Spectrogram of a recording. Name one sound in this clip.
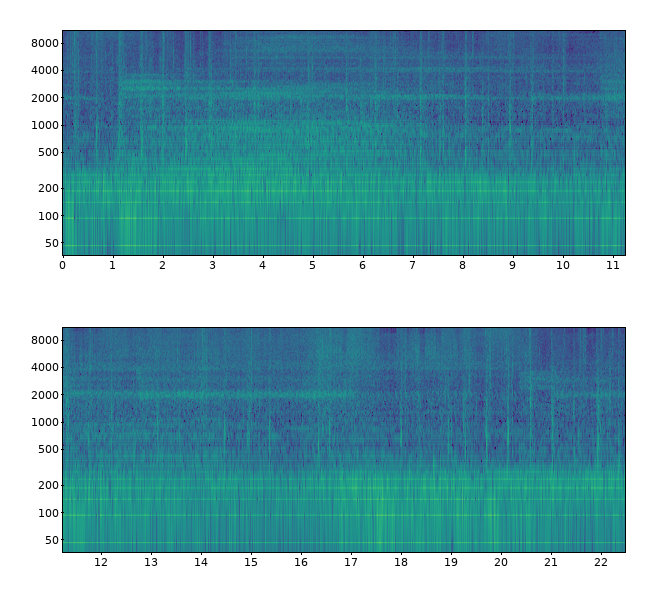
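Footsteps crunch steadily on rocky ground.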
